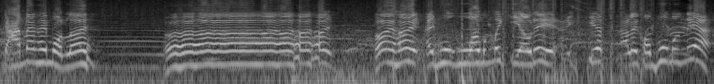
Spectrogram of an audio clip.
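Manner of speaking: furious yelling. Real, not acted. Gamer screaming at the cows rushing him, furious yell. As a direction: holler at the stampeding cows in real alarm.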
